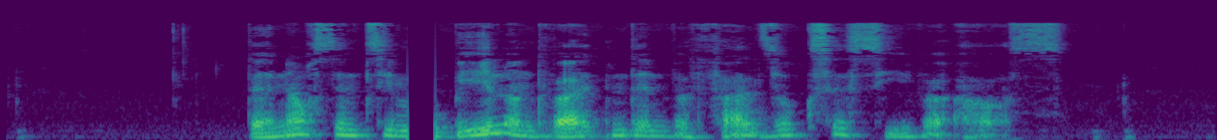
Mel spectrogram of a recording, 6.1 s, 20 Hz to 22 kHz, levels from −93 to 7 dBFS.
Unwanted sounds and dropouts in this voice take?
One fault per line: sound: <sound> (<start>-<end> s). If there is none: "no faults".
sound: dropout (2.0-2.2 s)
